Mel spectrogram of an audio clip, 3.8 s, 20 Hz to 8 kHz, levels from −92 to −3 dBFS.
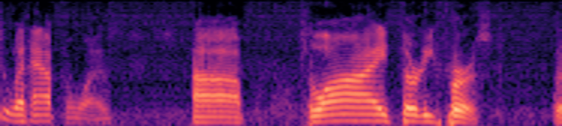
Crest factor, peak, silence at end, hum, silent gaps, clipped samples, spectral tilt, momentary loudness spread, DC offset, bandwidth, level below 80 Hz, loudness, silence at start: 22 dB; -4 dBFS; 0 s; none; none; under 0.1%; -7.5 dB/octave; 19 LU; under 0.1%; 8 kHz; -52 dBFS; -24 LUFS; 0 s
